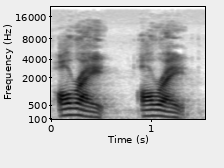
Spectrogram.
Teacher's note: The L is said very quickly. It's a dark L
